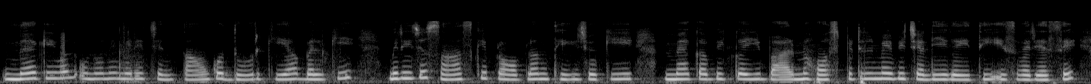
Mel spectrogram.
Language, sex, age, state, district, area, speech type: Hindi, female, 18-30, Rajasthan, Jaipur, urban, spontaneous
